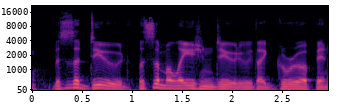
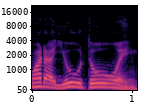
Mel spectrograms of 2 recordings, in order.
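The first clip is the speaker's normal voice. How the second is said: high Singapore-style English accent; 9 semitones higher than usual. Speaker imitating how people in Singapore speak English, Singaporean English accent. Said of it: "who speak like this in this accent".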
